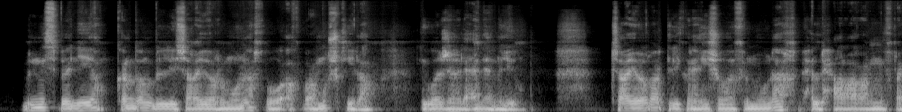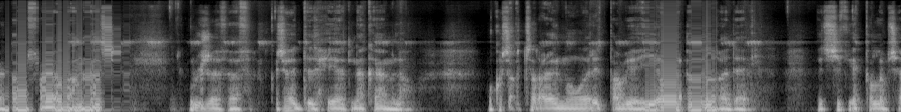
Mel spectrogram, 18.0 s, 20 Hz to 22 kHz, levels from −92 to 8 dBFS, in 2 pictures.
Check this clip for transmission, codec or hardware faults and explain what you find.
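Two stretches of robotic sound from repeated short buffers show up, at 9.08 to 10.33 s and 15.47 to 16.21 s. The speech turns into a rigid 100 Hz buzz, likely from the last 10 ms being looped while most of the real audio is dropped.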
